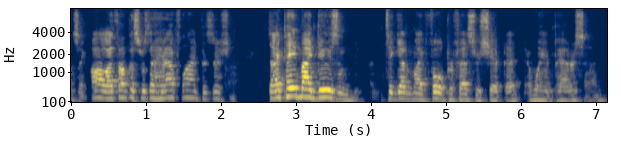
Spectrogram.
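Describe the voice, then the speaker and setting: A man with an American accent talks at a fairly quick pace in a somewhat breathy voice. His intonation is lively. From Connecticut, US. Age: 60s. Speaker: jazz musician and professor. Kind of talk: interview. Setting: video call.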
